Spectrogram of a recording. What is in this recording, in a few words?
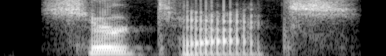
"surtax", American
